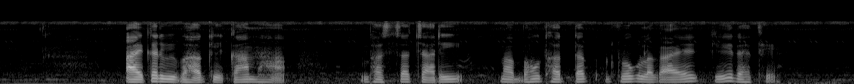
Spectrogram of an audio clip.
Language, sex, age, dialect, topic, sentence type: Chhattisgarhi, male, 25-30, Central, banking, statement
